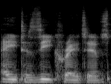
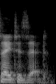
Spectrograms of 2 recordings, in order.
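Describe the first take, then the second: First: The letter Z is said the American way. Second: The letter Z is said the British way. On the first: The speaker calls it wrong. "Alfie did pronounce it" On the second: The speaker calls it right. "you're British, mate. It's A to Z"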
